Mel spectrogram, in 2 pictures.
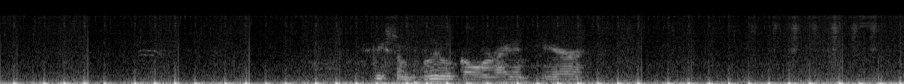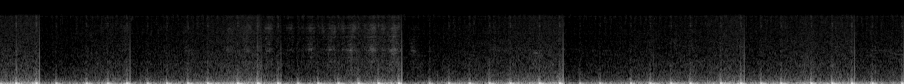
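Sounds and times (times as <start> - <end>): brush bristles rustling: 7.4 - 9.1, 11.0 - 13.3.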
